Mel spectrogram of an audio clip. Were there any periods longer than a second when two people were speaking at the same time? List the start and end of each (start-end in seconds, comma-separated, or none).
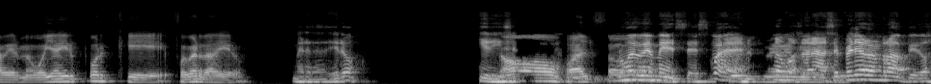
6.1-8.5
